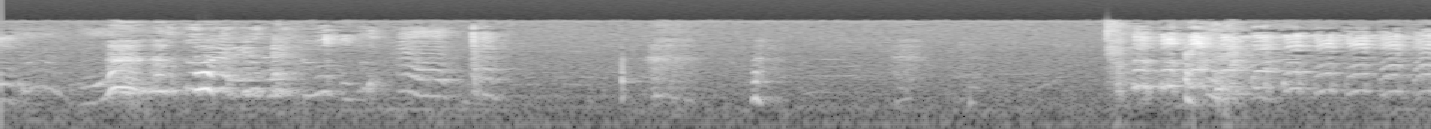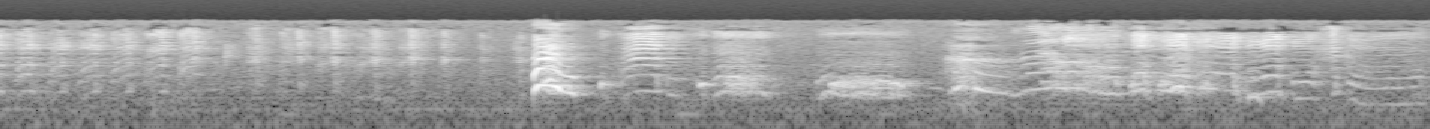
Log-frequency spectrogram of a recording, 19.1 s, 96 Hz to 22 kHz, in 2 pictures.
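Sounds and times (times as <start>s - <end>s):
baby laughing: 0.0s - 3.4s, 7.4s - 15.7s, 16.4s - 19.0s.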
